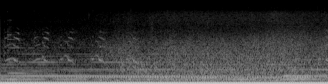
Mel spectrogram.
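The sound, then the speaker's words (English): A steady wash of ocean waves rolls beneath a series of repeated honking seabird calls, busiest at the start and thinning out, with no voices. “I sit with you and I watch the waves and I breathe in the salt air and I cry.”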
